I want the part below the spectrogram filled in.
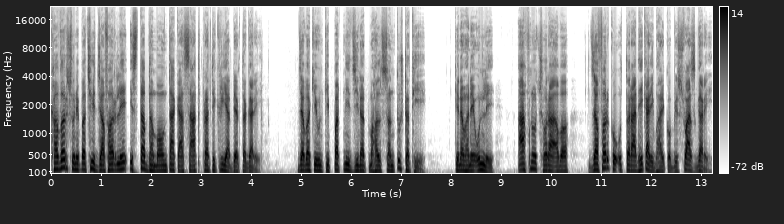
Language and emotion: Nepali, neutral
